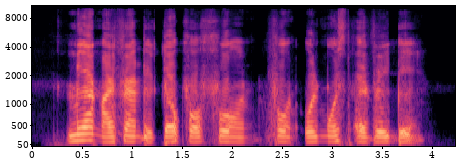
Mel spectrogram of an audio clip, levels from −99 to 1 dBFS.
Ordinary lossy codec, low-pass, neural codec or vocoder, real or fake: none; 9.9 kHz; codec, 44.1 kHz, 7.8 kbps, Pupu-Codec; fake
